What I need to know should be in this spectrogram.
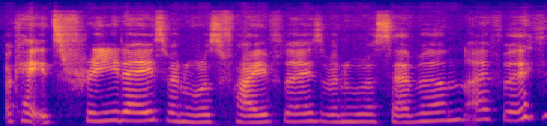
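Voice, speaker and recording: A woman's voice: a little high, fairly even intonation, normal speed, fairly bright tone. A woman game developer talking casually about the team's work in a group Q&A. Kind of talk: casual recollection in group chat.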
